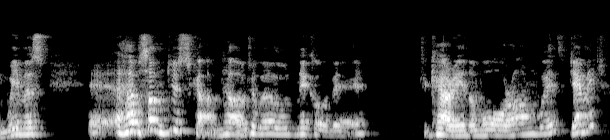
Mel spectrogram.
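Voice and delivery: high, loud, gushing dandy husband; a flamboyant husband fussing over money; Mantalini's voice. Acted. Mantalini asks his wife about the cash, high and gushing.

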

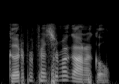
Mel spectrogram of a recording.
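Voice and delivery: high, loud, fast urging; urgent, insistent advice. A narrator's reading. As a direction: press them to go and tell. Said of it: "Hermione urged Neville".

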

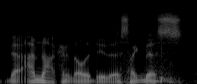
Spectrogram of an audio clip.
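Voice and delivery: fast, soft, giving-up mumble under his breath; quiet despairing mutter. Retold or imitated. To himself mid-test, sure he'll fail: a quick quiet mutter. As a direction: rattle it off quietly like you're losing hope. Panicking while treading water.

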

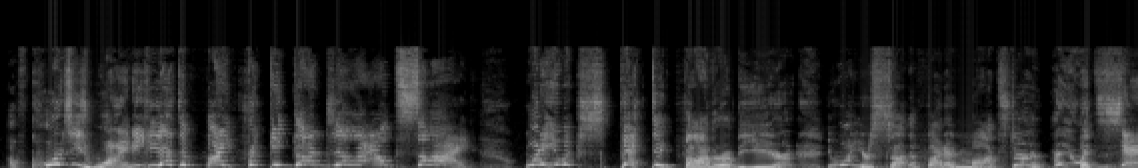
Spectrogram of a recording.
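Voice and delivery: high, loud outraged rant; indignant yelling. Acted. Fan berating Shinji's father for sending him out, indignant yelling. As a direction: yell it in exasperated disbelief, voice way up.

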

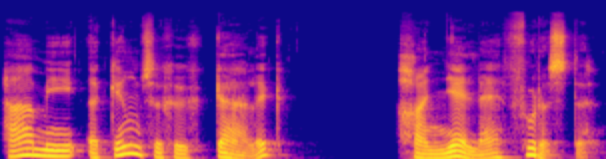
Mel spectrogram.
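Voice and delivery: very slow, measured model phrase; slowly. Shown as a demonstration. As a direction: draw out each word so learners hear the whole phrase. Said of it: "I'll say this slowly so that you can hear the whole phrase".

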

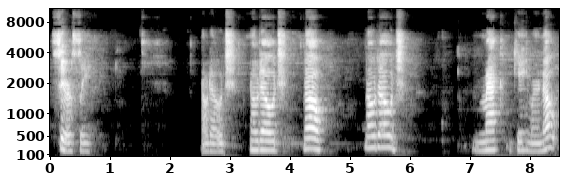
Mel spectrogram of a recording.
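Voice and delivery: ordinary delivery

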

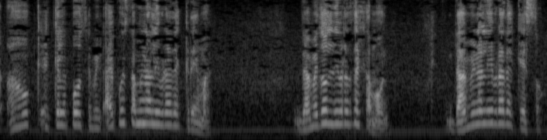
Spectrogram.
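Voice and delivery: mock señora ordering cold cuts; señora at the deli. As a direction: play a chatty housewife at the counter.

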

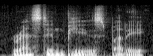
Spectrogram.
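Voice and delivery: ordinary talk

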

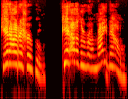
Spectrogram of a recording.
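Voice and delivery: grandma pretending to order the blue lady out of the room; mock commanding grandma. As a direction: play grandma shooing away a ghost she can't see. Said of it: "pretends like she's telling the lady".

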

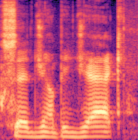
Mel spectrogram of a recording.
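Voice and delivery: plain reading voice

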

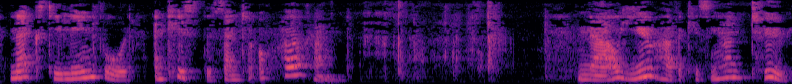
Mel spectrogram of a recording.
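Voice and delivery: put-on gentle read-aloud for little children; storybook narration. A narrator's reading. Teacher reading a picture book to children, gently. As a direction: tell it like a bedtime story to kids.

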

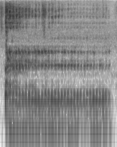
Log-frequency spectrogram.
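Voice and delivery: rolled lips drum roll noise. Acted. Mouth drum roll for the envelope reveal, rolled trill. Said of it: "Drum roll, please".

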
